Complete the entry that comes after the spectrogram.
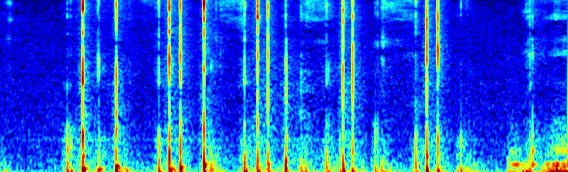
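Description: Fingernails scratch and tap along the length of a thin, flat, small, solid wooden popsicle craft stick. About fifteen quiet, dry, sharp clicks stand out over a soft scratching rustle, each dying away almost instantly.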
